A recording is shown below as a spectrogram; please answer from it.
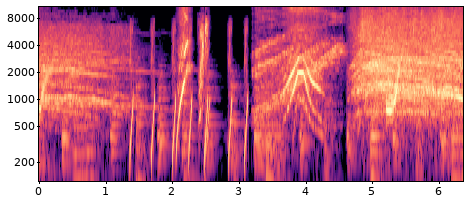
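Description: Cheerful children's intro jingle with a steady beat. In the middle the beat drops out for cartoon sound effects: a run of quick rising pitch glides with plops, then a sweep that rises and falls, before the music comes back in.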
